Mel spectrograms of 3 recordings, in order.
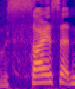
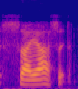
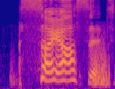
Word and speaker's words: Syosset: Thank you very much, and it's Syosset. – Syosset. – That's okay. It's mispronounced every time I speak to somebody out of the area.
